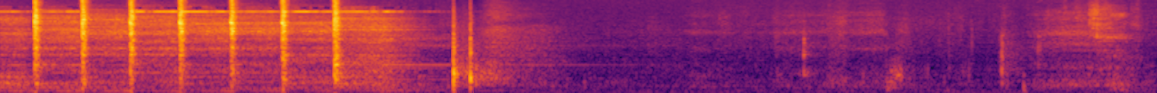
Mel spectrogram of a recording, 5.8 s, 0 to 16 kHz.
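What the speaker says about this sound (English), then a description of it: "Hammer." Six evenly spaced sharp hammer strikes on metal while fitting adjustable lowering springs to a Nissan 350Z, followed by two more knocks and faint clinking in a quiet garage.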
